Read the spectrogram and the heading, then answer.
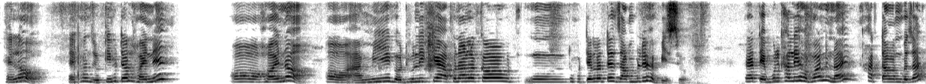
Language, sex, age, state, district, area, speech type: Assamese, female, 60+, Assam, Dibrugarh, urban, spontaneous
